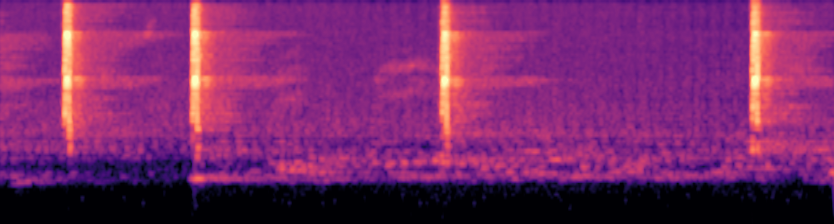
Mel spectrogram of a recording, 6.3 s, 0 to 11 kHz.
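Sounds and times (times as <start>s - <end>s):
Ladder-backed woodpecker pik calls: 0.0s - 2.3s, 2.9s - 4.1s, 5.6s - 6.2s.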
